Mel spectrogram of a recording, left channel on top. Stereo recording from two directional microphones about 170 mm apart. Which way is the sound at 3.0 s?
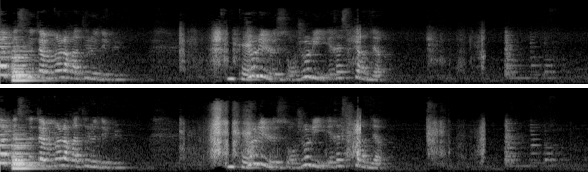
50° right (ahead or behind).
